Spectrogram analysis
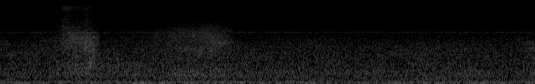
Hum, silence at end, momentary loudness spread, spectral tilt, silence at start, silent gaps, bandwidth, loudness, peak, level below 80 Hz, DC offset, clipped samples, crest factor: none; 0 s; 6 LU; -3 dB/octave; 0 s; none; 16 kHz; -49 LUFS; -32 dBFS; -60 dBFS; under 0.1%; under 0.1%; 18 dB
